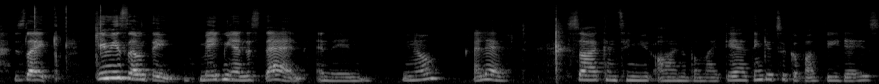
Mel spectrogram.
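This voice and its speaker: A woman with a medium-pitched, somewhat breathy voice speaks at a moderate pace, with ordinary pitch variation and big swings in loudness. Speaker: spiritual vlogger. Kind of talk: casual vlog monologue. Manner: halting, stuttering.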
